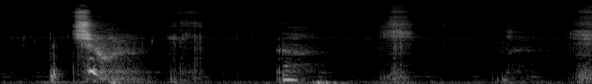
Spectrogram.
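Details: Sneezes from a female during the first spring 2024 pollen season, attributed to pollen: sneezing from seasonal allergy.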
